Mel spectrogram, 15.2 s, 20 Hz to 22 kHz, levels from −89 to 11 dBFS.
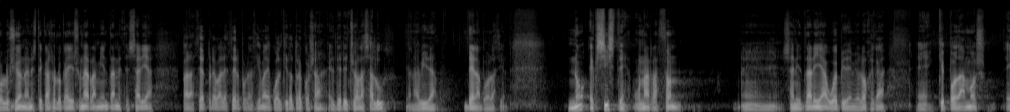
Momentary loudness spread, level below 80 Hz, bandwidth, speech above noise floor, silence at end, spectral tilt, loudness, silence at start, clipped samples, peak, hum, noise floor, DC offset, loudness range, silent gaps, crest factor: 14 LU; -66 dBFS; 15.5 kHz; 36 dB; 0 s; -6 dB/octave; -34 LUFS; 0 s; under 0.1%; -12 dBFS; none; -70 dBFS; under 0.1%; 3 LU; none; 22 dB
